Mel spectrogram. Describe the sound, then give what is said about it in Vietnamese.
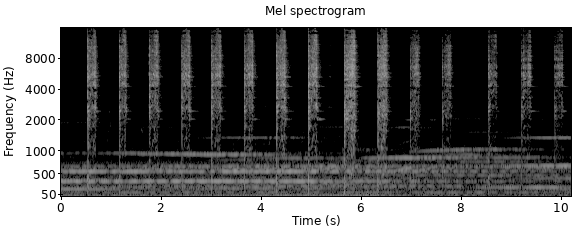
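A cleaver knife sharpened against the edge of a plate, producing a long, even series of many bright, rasping scrapes at a regular rhythm over a low, steady sustained drone. “cầm lên một con dao bầu. Ả mài vào cái cạnh đĩa, âm thanh nghe đến giận người.”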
